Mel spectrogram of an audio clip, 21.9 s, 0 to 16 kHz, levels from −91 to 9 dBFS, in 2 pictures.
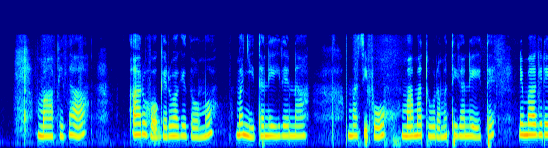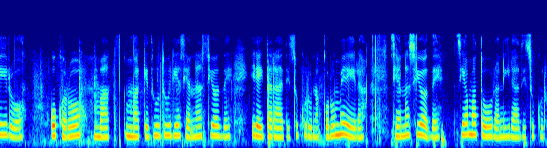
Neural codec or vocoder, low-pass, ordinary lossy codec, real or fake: none; 7.2 kHz; none; real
